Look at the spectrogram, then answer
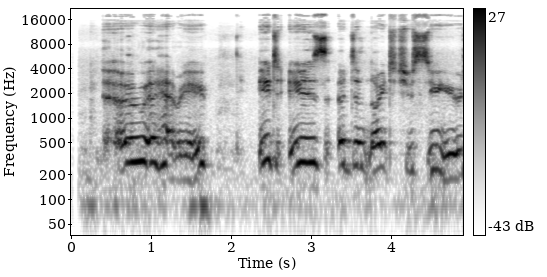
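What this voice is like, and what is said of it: Professor McGonagall character voice. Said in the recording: “reading Harry Potter with accents ... I did come up with accents for everyone. Probably my favorite is Professor McGonagall”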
